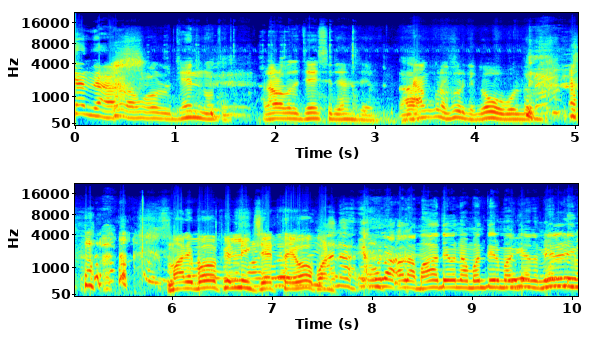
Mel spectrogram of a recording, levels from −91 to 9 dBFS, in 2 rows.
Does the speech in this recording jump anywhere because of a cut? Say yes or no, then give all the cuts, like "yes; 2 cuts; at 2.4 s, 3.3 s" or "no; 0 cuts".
no; 0 cuts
